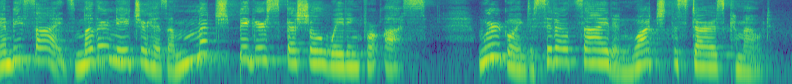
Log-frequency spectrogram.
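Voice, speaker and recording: A woman's put-on character voice, high in pitch. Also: moderate pace. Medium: read story.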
